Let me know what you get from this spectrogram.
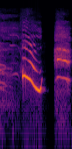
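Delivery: high shocked shriek with laughter; shocked laughing scream. Real, not acted. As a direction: shriek in disbelief. Outburst of shock.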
